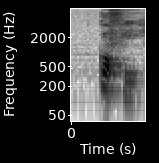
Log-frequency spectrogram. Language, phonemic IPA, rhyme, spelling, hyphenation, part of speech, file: Dutch, /ˈkɔ.fi/, -ɔfi, koffie, kof‧fie, noun, Nl-koffie.ogg
- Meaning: 1. coffee (beverage) 2. coffee (serving of the above beverage)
